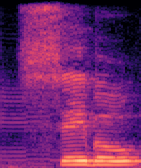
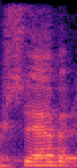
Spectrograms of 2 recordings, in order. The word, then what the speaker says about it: sabot: Now, today I'm going to go over the best 12 gauge and 20 gauge Sabo or Sabbat, however you like to pronounce it, shotgun shells for your slug gun.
